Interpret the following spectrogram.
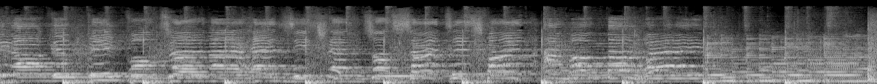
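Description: Live progressive rock band playing, with several voices singing together in harmony over drums and bass; the drum hits fall at a steady beat throughout.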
